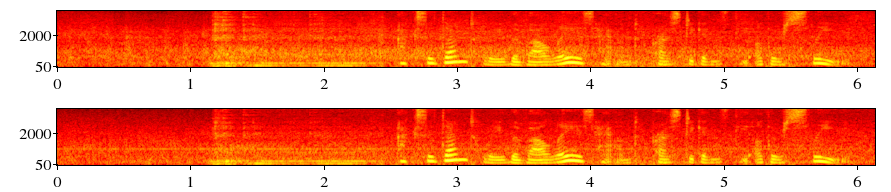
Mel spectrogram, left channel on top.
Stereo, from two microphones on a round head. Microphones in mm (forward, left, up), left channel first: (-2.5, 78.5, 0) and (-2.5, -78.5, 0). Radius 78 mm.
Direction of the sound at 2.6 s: Centre (ahead or behind).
